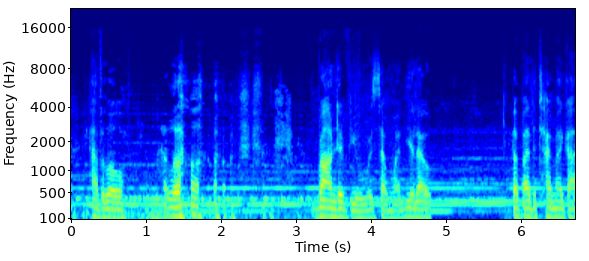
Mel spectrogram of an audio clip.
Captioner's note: chuckles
